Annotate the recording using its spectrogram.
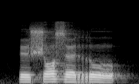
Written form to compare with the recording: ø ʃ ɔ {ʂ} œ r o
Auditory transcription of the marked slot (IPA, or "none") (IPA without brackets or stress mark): z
